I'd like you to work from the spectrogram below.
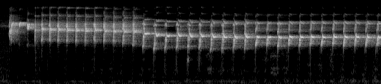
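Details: A fighter lovebird, roused by a rival, bursts into a ngekek after a sharp opening note: a rapid, pulsing chatter that slides gradually lower in pitch across a few seconds.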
